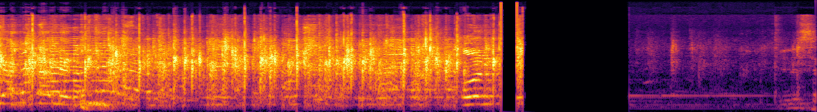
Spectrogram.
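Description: A church congregation applauds loudly and steadily, a dense wash of clapping mixed with voices that cuts off abruptly, followed by quiet speech.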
